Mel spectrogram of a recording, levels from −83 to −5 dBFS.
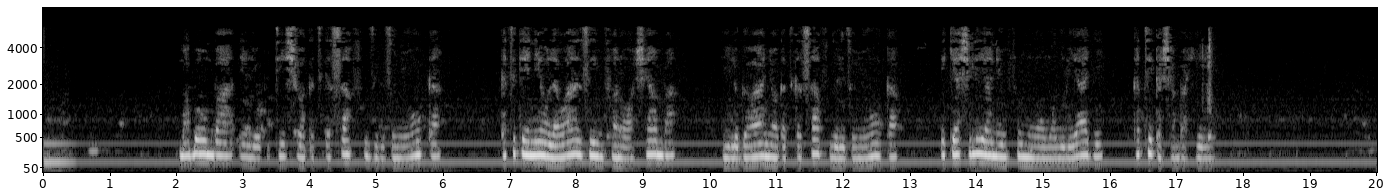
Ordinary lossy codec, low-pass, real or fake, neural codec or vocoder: MP3, 24 kbps; 7.2 kHz; real; none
